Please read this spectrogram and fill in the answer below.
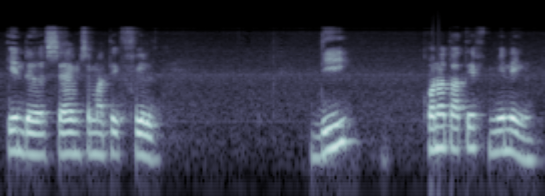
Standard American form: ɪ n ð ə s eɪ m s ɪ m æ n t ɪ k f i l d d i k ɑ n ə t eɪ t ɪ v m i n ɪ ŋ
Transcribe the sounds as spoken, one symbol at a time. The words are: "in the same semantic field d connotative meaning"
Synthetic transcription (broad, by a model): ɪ n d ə s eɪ m s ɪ m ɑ t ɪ k f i l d d i k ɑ n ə t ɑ t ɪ f m i n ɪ ŋ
